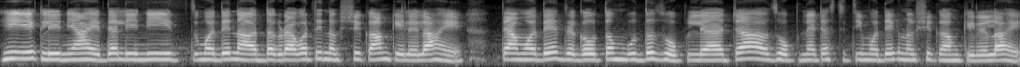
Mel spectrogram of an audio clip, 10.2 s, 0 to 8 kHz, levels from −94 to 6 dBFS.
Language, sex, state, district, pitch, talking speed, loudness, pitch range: Marathi, female, Maharashtra, Dhule, 235 Hz, 125 wpm, -17 LUFS, 225-245 Hz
